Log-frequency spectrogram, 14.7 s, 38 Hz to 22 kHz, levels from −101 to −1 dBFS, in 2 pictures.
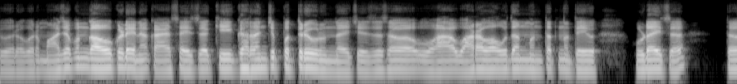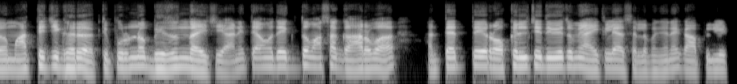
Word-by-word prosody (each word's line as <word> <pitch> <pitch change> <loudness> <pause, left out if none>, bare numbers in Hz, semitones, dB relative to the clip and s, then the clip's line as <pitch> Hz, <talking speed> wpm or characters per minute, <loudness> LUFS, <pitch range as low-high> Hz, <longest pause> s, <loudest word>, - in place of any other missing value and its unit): बरोबर. 110 0 -9
माझ्या 115 +4 -2
पण 140 +1 -4
गावाकडे 130 +1 +6
आहे 130 - +4
ना 120 +1 -1
काय 115 0 +1
असायचं, 115 +1 -2
की 125 -1 +2
घरांचे 130 +3 0
पत्रे 135 +1 +1
उडून 120 -4 0
जायचे. 110 +1 -3
जसं 115 +2 -5 0.4
वा 115 +1 +1
वारा 115 +2 +2
वावदान 120 +1 0
म्हणतात 120 0 -5
ना 120 -1 -6
ते, 115 0 +1 0.5
उडायचं. 120 0 +2 0.5
तर 120 0 0
मातीची 130 +5 +1
घरं 135 +1 +3
ती - - -3
पूर्ण 140 +4 -1
भिजून 130 +3 0
जायची 115 -2 +3
आणि 110 +5 -2
त्यामध्ये 145 +1 +1
एकदम 145 +3 -3
असा 150 +1 -1
गारवा 125 0 +1 0.4
आणि 110 +1 -8
त्यात 140 0 +5 0.2
ते 155 -1 +4
रॉकेलचे 145 +3 +2
दिवे 145 0 +2
तुम्ही 145 -1 0
ऐकले 125 +1 +1
असेल 115 -2 -3
म्हणजे 110 +1 -10
नाही 130 +2 -6
का 120 - -2
आपली 115 +2 -6
125 Hz, 185 wpm, -23 LUFS, 115-135 Hz, 0.5 s, गावाकडे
